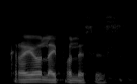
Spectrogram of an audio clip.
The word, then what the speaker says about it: Cryolipolysis: There is actually a far cleaner pronunciation which I'm going to have the gentleman tell you. Cryolipolysis.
